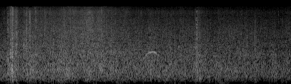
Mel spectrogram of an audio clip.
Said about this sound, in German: springt hinein ins Wasser.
